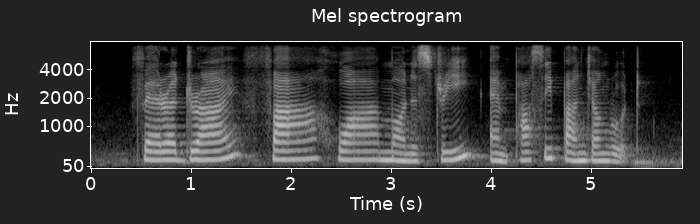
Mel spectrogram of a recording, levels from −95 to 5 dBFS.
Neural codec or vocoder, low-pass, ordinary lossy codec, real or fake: none; 7.2 kHz; none; real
